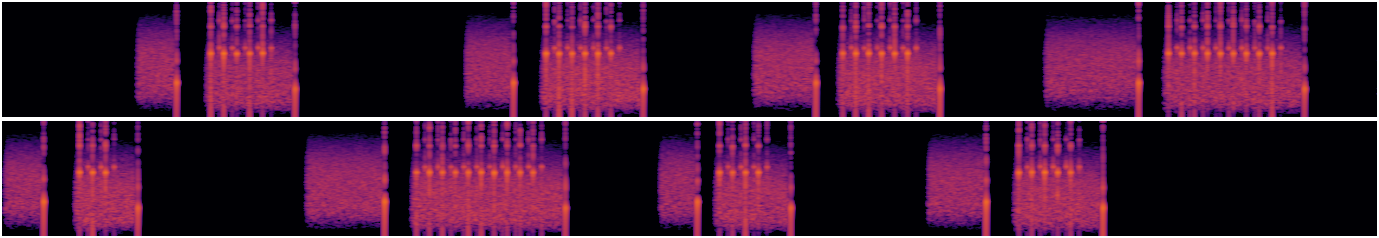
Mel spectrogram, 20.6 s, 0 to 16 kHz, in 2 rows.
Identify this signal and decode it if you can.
Pulse dialling, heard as a rotary dial, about 10 pulses a second. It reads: 5 6 6 9 3 0 4 5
